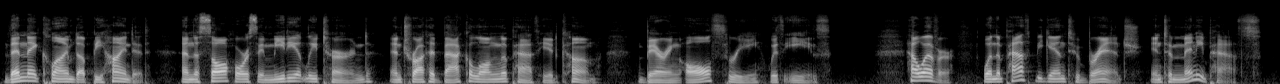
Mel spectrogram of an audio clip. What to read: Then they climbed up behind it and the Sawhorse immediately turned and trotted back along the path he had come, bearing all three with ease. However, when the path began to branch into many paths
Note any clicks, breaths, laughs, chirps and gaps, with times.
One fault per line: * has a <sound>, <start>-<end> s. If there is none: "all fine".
all fine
